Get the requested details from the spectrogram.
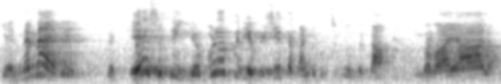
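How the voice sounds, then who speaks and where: A woman's voice: fairly high pitch, sing-song, fairly quick. An actress playing a doting middle-aged mother who exclaims and keeps gushing over her son in a stage comedy. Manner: exclaiming, repeats "aiyo", gushing praise. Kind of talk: vintage stage comedy acting. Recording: old stage recording, dull roomy hall.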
